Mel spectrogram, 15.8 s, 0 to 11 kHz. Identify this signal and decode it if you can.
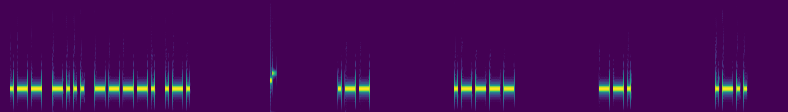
Morse code, heard as a keyed tone, about 17 wpm, spaced as for 7 wpm, 700 Hz. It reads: WB9R W1GL
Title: USA Call Signs - 4 Characters - 8x Character Spacing - 17wpm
